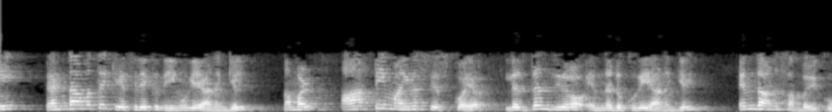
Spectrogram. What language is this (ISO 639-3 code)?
mal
